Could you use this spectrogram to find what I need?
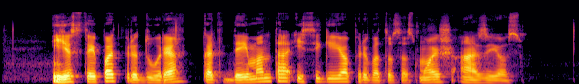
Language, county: Lithuanian, Marijampolė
